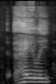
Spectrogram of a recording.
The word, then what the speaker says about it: Halle: with Haley and um Haley, right? I think Haley Holly I say Holly. Yeah, because she spell it that way.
